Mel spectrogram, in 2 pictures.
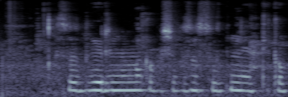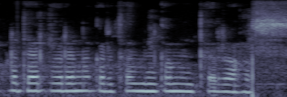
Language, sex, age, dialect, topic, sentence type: Marathi, male, 56-60, Northern Konkan, agriculture, statement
